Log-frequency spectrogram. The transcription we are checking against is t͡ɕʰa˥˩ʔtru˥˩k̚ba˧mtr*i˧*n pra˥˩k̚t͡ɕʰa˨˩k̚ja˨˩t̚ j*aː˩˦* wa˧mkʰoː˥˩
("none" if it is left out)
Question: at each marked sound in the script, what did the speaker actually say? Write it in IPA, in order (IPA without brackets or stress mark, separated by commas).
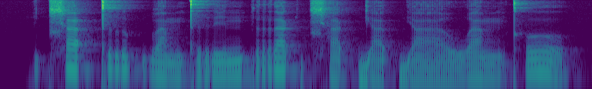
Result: i˦˥, aː˩˦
